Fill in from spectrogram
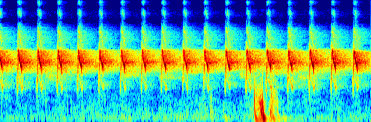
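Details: Rapid-fire lure song of a cotton bird for training other birds: evenly spaced sharp chipping notes repeated over twice a second in an unbroken run, plus a short low knock near the end.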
